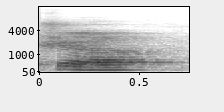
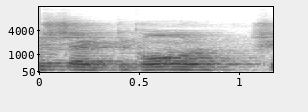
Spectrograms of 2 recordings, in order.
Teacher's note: इसके अलावा जो हमारा श है षटकोण वाला, वह भी मूर्धन्य है, क्योंकि इसका उच्चारण जब हम करते हैं श, या फिर हम बोलते हैं जब षटकोण श, तो इसका उच्चारण हम पाते हैं कि हमारी जीभ की जो नोक है वह मूर्धा को स्पर्श करती है, तो यह भी मूर्धन्य है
